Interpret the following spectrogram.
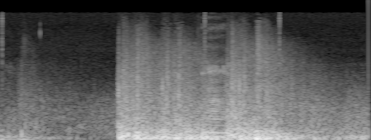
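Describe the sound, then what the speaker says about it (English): Naval cannons firing solid shot in an Ultimate General: American Revolution sea battle: a quiet lull, then a sudden loud booming barrage erupts and keeps rumbling with overlapping blasts to the end. "I'm shooting solid shot."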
